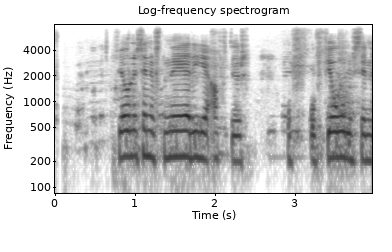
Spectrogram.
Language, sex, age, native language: Icelandic, male, 11, Icelandic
